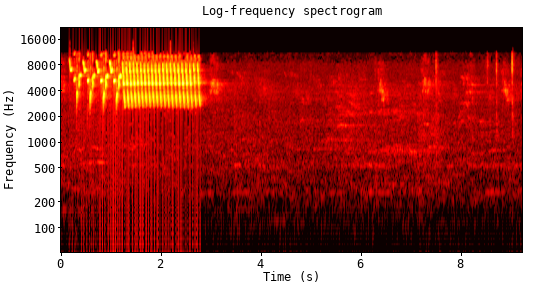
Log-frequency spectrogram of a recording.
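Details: Goldfinch hybrid, caged, singing a phrase of sharp descending chirps that runs into a fast, even, buzzy trill of about twenty notes lasting under two seconds, then near silence with faint distant sounds.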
